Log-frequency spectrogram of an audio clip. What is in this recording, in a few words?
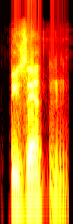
"Byzantine", American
